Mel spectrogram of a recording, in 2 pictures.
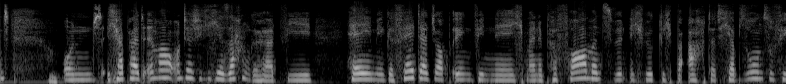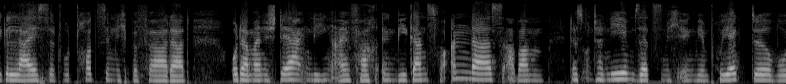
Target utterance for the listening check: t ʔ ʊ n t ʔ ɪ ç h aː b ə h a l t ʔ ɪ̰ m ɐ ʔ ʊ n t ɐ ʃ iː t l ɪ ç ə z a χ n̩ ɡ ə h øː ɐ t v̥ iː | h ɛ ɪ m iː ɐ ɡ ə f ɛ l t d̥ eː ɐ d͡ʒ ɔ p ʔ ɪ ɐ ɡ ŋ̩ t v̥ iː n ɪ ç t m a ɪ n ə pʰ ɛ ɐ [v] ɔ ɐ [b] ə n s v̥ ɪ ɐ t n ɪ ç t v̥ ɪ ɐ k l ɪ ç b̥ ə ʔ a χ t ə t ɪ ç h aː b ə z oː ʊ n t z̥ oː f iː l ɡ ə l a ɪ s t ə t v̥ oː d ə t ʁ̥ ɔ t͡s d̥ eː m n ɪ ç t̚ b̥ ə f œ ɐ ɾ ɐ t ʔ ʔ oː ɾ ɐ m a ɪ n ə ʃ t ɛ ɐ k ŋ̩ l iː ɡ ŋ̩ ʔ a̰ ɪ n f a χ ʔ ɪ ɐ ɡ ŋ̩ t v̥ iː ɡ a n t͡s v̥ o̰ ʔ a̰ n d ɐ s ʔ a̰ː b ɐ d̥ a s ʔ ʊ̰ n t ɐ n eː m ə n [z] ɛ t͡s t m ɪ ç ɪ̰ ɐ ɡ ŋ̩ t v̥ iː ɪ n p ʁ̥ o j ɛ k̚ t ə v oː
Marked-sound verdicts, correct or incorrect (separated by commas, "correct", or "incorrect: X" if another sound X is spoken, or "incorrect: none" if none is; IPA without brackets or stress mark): incorrect: f, incorrect: m, correct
